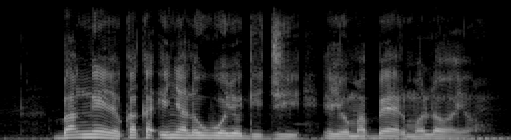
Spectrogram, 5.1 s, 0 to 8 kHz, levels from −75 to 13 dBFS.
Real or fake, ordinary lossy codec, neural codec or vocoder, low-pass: real; none; none; none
